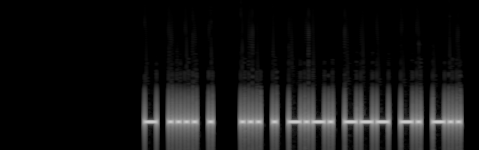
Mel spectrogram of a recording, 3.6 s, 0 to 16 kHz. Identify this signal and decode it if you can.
Morse code, heard as a keyed tone, about 40 wpm, 700 Hz. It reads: THE SECOND
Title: Sets of 2 Words 40wpm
